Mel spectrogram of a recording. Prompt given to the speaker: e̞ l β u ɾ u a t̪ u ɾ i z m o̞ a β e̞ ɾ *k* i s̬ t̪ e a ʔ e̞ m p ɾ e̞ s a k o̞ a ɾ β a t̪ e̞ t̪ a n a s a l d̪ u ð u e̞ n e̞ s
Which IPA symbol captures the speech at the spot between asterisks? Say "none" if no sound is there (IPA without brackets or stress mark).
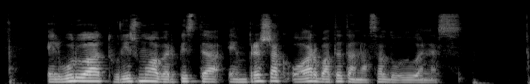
p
